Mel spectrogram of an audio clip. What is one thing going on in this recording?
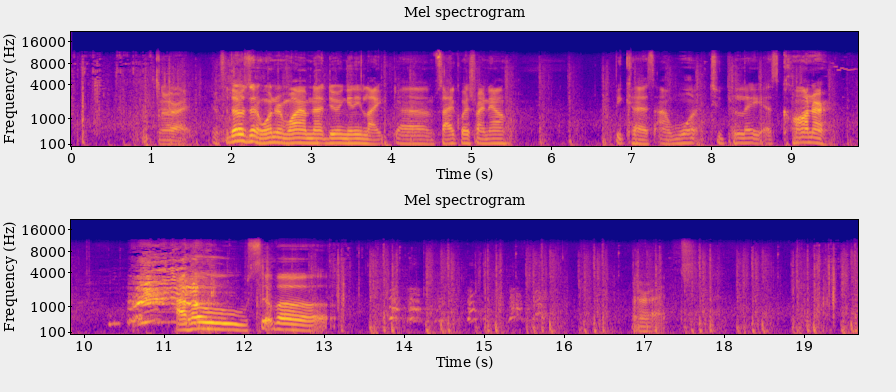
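A horse's hooves clop at a trot on snowy ground.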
